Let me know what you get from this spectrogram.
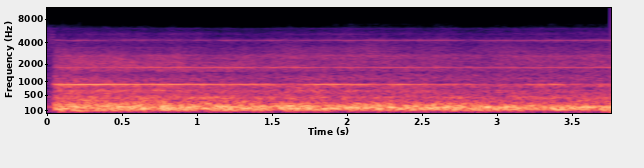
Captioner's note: vehicle whirring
